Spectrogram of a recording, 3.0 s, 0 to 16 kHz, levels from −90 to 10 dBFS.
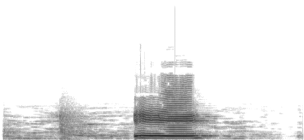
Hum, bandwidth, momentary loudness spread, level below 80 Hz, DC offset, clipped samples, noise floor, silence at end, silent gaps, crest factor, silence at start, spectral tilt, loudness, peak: none; 7.6 kHz; 11 LU; -66 dBFS; under 0.1%; under 0.1%; -56 dBFS; 0.9 s; none; 14 dB; 0.6 s; -2 dB/octave; -9 LUFS; 0 dBFS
